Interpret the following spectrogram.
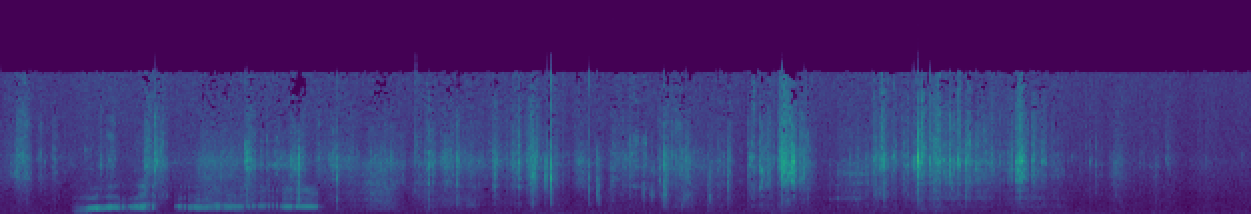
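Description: Paper cutouts rustling and crinkling as they are handled, with short scratchy scrapes scattered through. About a second in, a rasping, growl-like noise lasts about two seconds.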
